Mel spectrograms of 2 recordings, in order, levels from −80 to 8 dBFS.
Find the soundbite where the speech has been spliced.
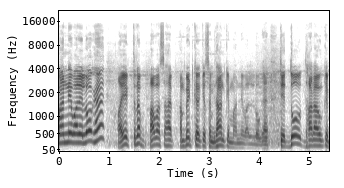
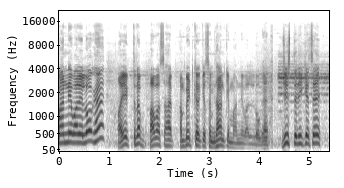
second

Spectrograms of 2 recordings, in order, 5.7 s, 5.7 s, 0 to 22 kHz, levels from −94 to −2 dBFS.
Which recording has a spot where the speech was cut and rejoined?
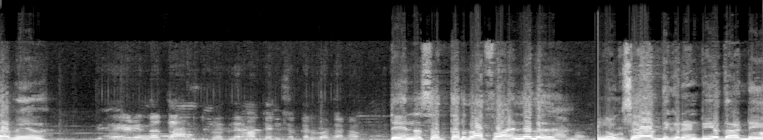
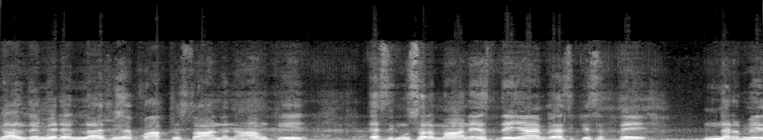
first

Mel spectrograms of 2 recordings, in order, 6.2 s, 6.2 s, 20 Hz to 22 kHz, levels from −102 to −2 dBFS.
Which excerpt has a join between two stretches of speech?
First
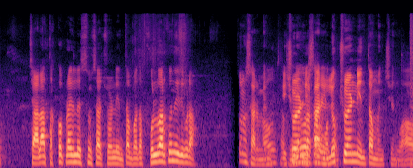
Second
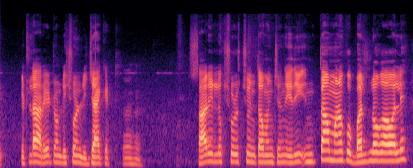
first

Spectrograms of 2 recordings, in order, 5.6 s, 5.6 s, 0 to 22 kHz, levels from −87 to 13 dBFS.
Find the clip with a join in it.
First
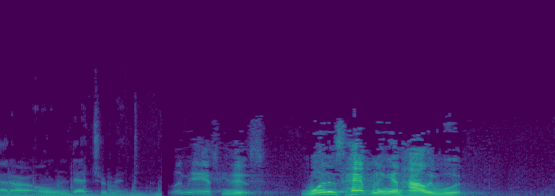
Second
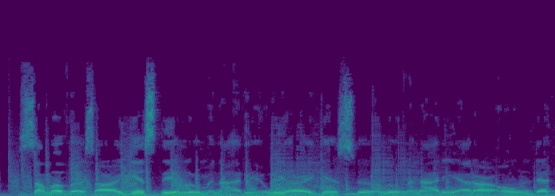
first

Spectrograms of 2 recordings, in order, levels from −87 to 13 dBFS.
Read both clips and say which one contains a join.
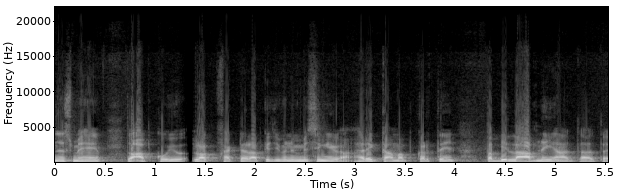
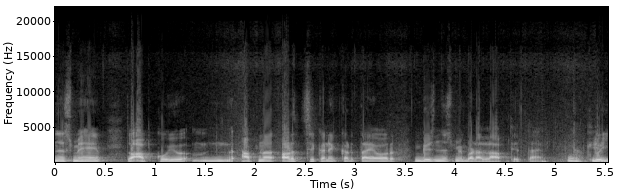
first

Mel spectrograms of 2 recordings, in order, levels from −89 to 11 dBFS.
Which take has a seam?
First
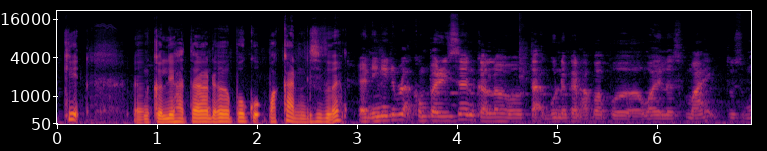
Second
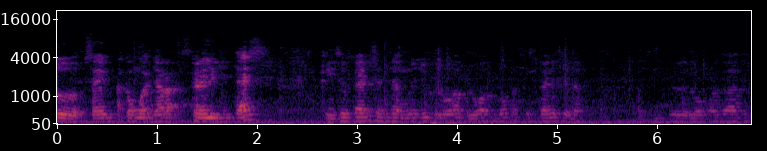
first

